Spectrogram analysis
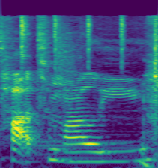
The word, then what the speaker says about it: HAWTTAMALE: That's pronounced hot tamale because I keep it spicy.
